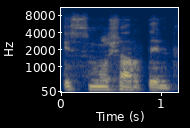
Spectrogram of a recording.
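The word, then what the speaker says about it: اسمُ شرطٍ: Pengucapannya ismu syartin.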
